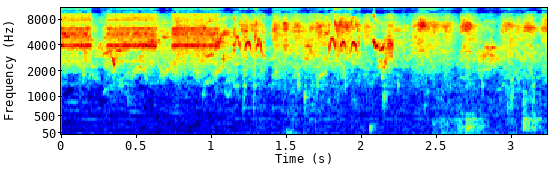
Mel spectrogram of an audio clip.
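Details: Flock of budgies in continuous high chatter, quick squawky chirps and warbling notes overlapping densely, a few soft low knocks near the end.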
